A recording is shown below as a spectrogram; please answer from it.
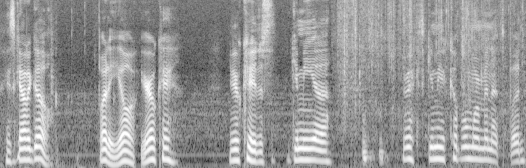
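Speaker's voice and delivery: soft coaxing pet talk; talking to the dog. Real, not acted. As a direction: gently soothe the puppy.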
